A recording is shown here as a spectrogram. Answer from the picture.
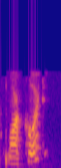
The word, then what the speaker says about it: Marquardt: I know I'm going to mispronounce her last name, so please forgive me. Kathleen Marquardt? – Yes, Marquardt. Right. – Oh, I just pronounced it correctly.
